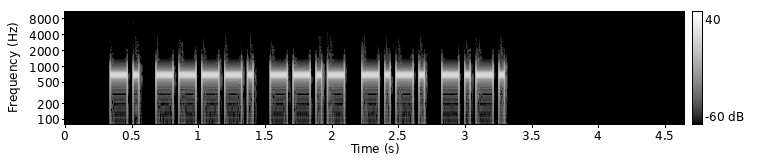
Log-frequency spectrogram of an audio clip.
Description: Morse code, heard as a keyed tone, about 29 wpm, 700 Hz. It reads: N9QCC
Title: Speed Racing - USA 1x3 Call Signs 28wpm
